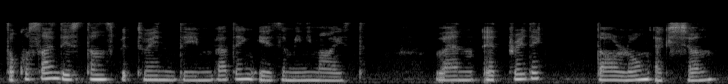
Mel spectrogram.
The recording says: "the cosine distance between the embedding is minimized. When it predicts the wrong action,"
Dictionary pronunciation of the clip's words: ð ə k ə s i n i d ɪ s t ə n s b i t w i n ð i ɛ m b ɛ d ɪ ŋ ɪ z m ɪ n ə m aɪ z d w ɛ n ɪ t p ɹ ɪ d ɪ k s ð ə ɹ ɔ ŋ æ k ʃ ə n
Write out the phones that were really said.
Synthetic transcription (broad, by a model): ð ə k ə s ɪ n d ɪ s t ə n s b i t w i n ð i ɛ m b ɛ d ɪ ŋ ɪ z m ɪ n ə m aɪ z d w ɛ n ɪ t p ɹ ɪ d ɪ k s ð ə l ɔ ŋ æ k ʃ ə n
